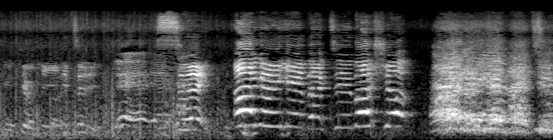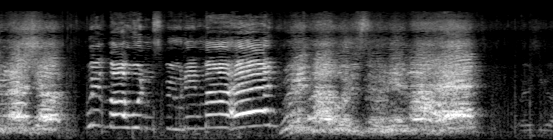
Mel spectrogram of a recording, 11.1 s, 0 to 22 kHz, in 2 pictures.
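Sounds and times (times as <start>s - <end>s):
group chanting in unison: 4.3s - 6.2s, 8.3s - 10.4s.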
